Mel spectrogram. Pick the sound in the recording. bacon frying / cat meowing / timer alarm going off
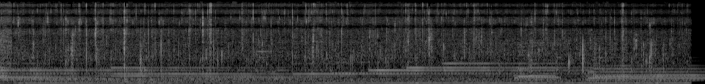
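bacon frying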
